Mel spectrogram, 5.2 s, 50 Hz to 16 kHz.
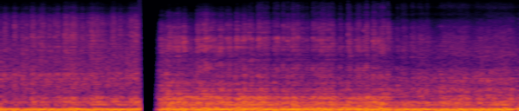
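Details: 2000 HP turbo Ford Mod motor V8 after intercooler, valve seat and exhaust leak repairs: deep, heavy rumble under load, spooling in 5 seconds at about 5,000 ft higher altitude, strong with no misses. A pinhole leak at the number 7 EGT port was found later.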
